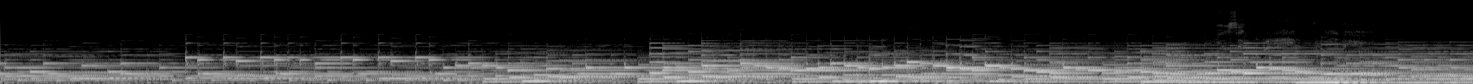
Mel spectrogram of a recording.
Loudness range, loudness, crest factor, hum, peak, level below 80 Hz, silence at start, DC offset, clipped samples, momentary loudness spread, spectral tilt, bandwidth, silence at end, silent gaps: 6 LU; -19 LUFS; 14 dB; none; -4 dBFS; -40 dBFS; 0 s; under 0.1%; under 0.1%; 7 LU; -11 dB/octave; 7 kHz; 0 s; none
